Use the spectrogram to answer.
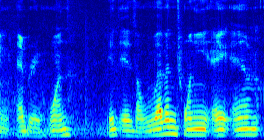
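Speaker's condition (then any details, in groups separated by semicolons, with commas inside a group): Spastic diplegia cerebral palsy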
